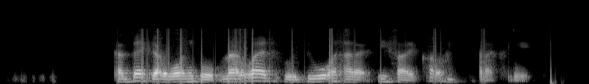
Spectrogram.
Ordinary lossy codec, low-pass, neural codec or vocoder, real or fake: AAC, 32 kbps; 5.4 kHz; codec, 24 kHz, 0.9 kbps, WavTokenizer, large speech release; fake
